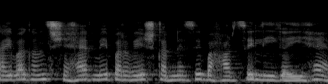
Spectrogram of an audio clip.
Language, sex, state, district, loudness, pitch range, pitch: Hindi, female, Jharkhand, Sahebganj, -32 LUFS, 205-225 Hz, 215 Hz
